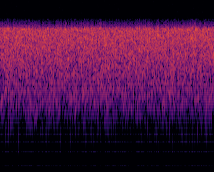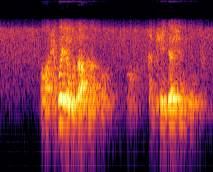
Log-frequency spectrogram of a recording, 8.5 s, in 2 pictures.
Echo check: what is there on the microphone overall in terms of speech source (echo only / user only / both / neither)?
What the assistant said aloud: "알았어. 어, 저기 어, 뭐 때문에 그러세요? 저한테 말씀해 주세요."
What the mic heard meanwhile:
user only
